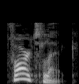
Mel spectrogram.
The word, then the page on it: fartlek: British English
